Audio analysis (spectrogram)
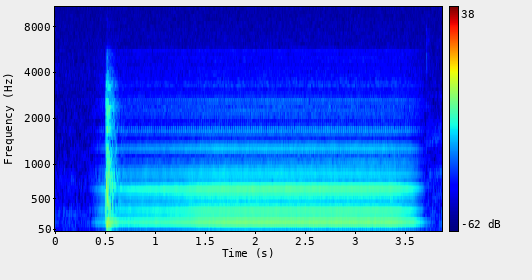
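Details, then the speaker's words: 1976 Marshall JMP 2100 combo valve amp with original Celestion G12M speakers, after replacing bias and main capacitors, bias about 37.4–37.5: low steady mains hum at switch-on, even; normal quiet idle, channel 2 working. "Yeah, there it is running. We've even got channel 2."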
